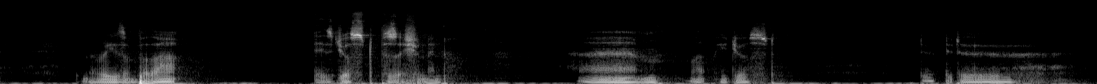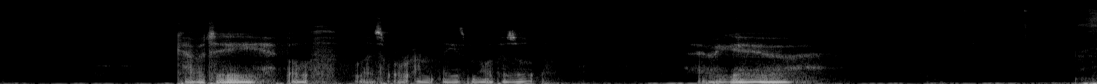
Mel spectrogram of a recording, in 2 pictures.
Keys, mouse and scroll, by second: 3.8 click, 4.9 KP_7, 5.5-7.7 scroll up 2, 7.7-10.1 drag, 11.4-17.8 drag, 19.0-21.4 middle drag, 21.4-21.7 scroll up 1.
